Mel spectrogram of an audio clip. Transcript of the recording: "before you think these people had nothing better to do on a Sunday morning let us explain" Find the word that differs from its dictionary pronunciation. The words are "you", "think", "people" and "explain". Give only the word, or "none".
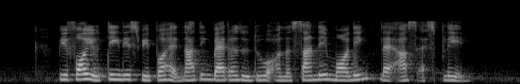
think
